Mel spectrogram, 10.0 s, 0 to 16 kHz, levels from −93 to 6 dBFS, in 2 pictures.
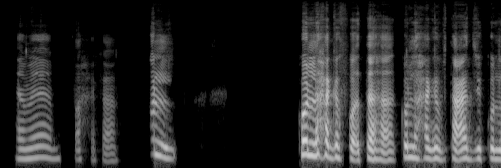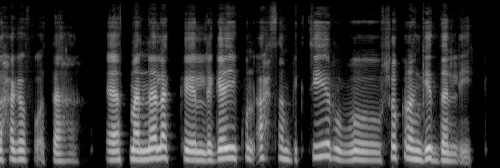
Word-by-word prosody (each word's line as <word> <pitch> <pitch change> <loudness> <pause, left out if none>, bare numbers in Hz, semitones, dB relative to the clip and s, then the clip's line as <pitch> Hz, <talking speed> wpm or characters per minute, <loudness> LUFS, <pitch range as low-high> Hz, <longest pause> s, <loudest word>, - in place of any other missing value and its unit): تمام، 215 +1 -9
صح 195 +1 -20
فعلًا، 160 0 -18 0.3
كُلّ 240 -9 -2 1.2
كُلّ 300 -2 +9
حاجة 250 -2 +5
في 235 - -13
وقتها، 190 -1 +3
كُلّ 240 +5 0
حاجة 225 -1 +1
بتعدّي 210 +1 +3
وكُلّ 210 -1 -1
حاجة 200 -1 -2
في 195 - -19
وقتها، 165 -2 -9 0.3
آآ، 185 - +2
أتمنى 195 +2 +2
لك 235 +1 +1
اللي 180 -1 0
جاي 215 +5 +3
يكون 215 -1 -6
أحسن 225 -2 -7
بكتير، 245 +6 -6
و 195 - -3 0.4
وشكرا 225 +5 -4
جدًا 190 -3 0
ليك. 160 -2 -14
210 Hz, 160 wpm, -23 LUFS, 190-230 Hz, 1.2 s, كُلّ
